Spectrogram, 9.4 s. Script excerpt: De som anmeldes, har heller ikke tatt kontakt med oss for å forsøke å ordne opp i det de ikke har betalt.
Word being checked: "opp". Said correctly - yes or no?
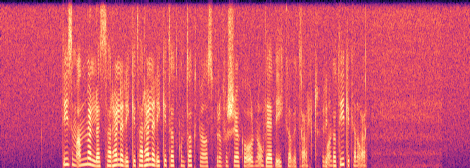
no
